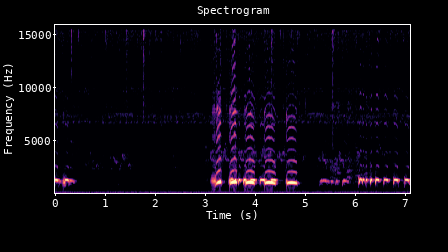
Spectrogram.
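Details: Local zebra dove kept as a singing bird, its song used as a tutor to prompt other pet doves into singing. A few soft coos, a pause, then a rapid burst of ringing, harmonic coo notes and a softer trilled run, over a low steady hum.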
